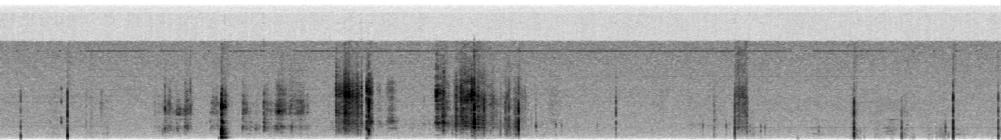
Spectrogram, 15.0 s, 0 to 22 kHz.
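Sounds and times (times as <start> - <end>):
soft rustling and scraping: 2.3 - 8.5, 10.6 - 14.5.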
